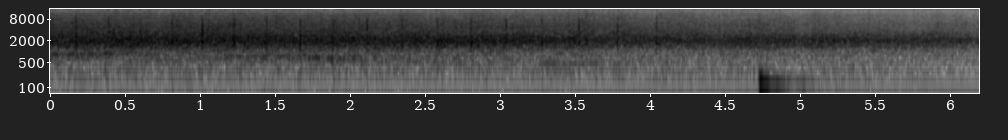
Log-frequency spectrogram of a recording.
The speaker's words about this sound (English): let your hand clap be more powerful.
